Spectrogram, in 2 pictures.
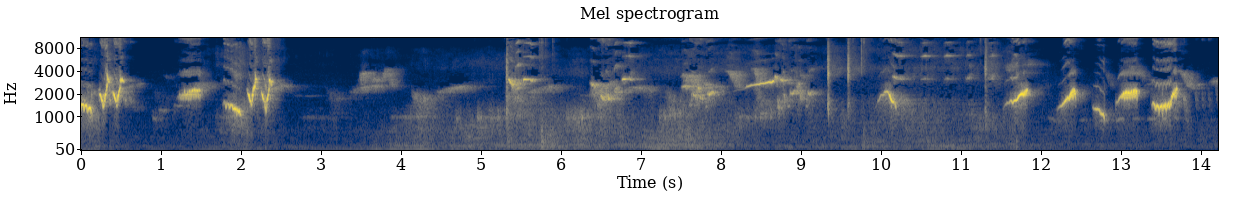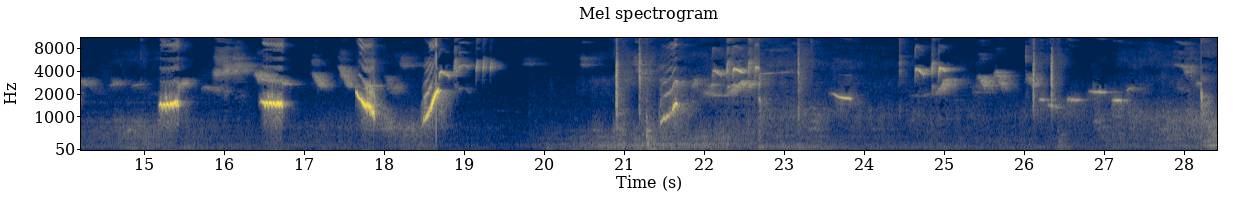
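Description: White-rumped shama (murai batu) in full song: a string of loud, clear whistles sweeping up and down, mixed with quick high twittering and a fast high trill, in phrases broken by short pauses.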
